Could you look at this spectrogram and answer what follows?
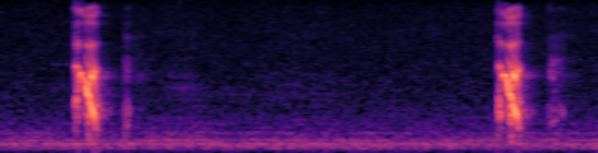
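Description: Two abrupt, sharp hiccups about three seconds apart, each with a soft catch after it, over faint room noise.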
